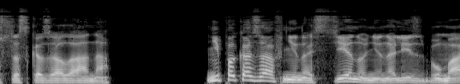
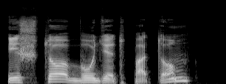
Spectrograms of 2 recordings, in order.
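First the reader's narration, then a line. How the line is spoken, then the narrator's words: Plain question. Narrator (Russian): спросил он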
